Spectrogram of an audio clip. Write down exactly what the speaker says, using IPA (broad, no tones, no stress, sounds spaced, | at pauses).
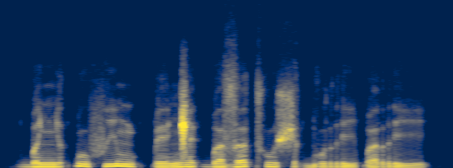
ɡ͡b ɐ ɲ ɐ k͡p u f i m u k͡p e ŋ͡ǁ e ɡ͡b ɐ z ə tʰ u ʃ ɐ ɡ͡b u r i ɓ ɐ r i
